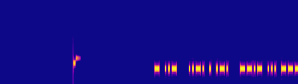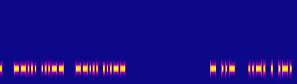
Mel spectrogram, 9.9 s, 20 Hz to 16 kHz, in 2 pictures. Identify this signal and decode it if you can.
Morse code, heard as a keyed tone, about 35 wpm, 700 Hz. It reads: TU FER QSO 73 73 TU FER
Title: Speed-Racing Common QSO Phrases - 28wpm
